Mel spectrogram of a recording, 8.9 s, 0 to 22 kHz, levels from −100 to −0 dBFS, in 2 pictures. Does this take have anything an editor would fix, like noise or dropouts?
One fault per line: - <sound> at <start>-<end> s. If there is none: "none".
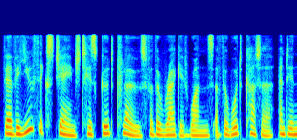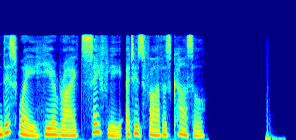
- thud at 8.4-8.7 s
